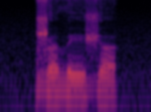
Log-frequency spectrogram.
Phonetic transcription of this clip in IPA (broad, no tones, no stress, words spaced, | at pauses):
ʐɐðeʒɐ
